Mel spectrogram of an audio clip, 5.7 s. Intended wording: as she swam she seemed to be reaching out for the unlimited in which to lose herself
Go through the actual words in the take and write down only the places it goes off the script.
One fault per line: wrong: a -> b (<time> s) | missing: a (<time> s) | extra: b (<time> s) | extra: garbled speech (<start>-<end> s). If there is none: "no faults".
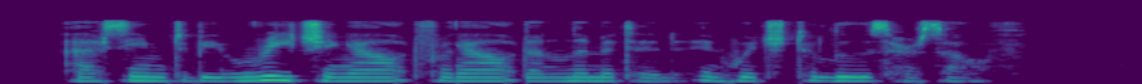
missing: she swam she (0.6 s)
wrong: the -> out (2.3 s)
